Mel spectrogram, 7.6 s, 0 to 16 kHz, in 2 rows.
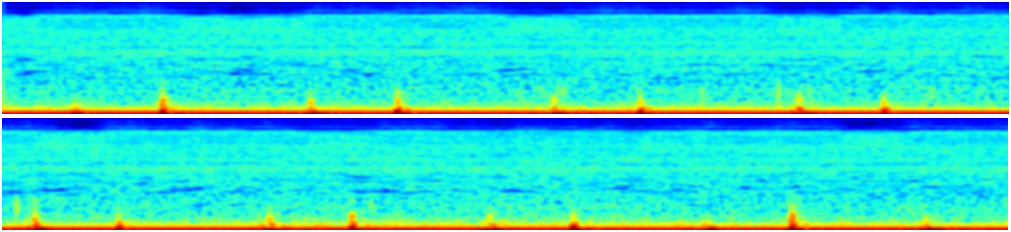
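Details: Normal resting heart sounds recorded on a timer during a nap, lying on the back (supine, unlike the usual prone position); regular low thumps at about 66 a minute over a steady low hum.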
